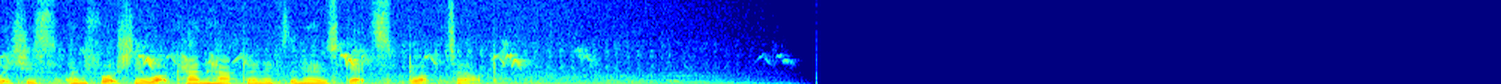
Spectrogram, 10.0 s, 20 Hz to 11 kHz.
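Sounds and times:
low bird coo: 0:01.0 - 0:05.4.

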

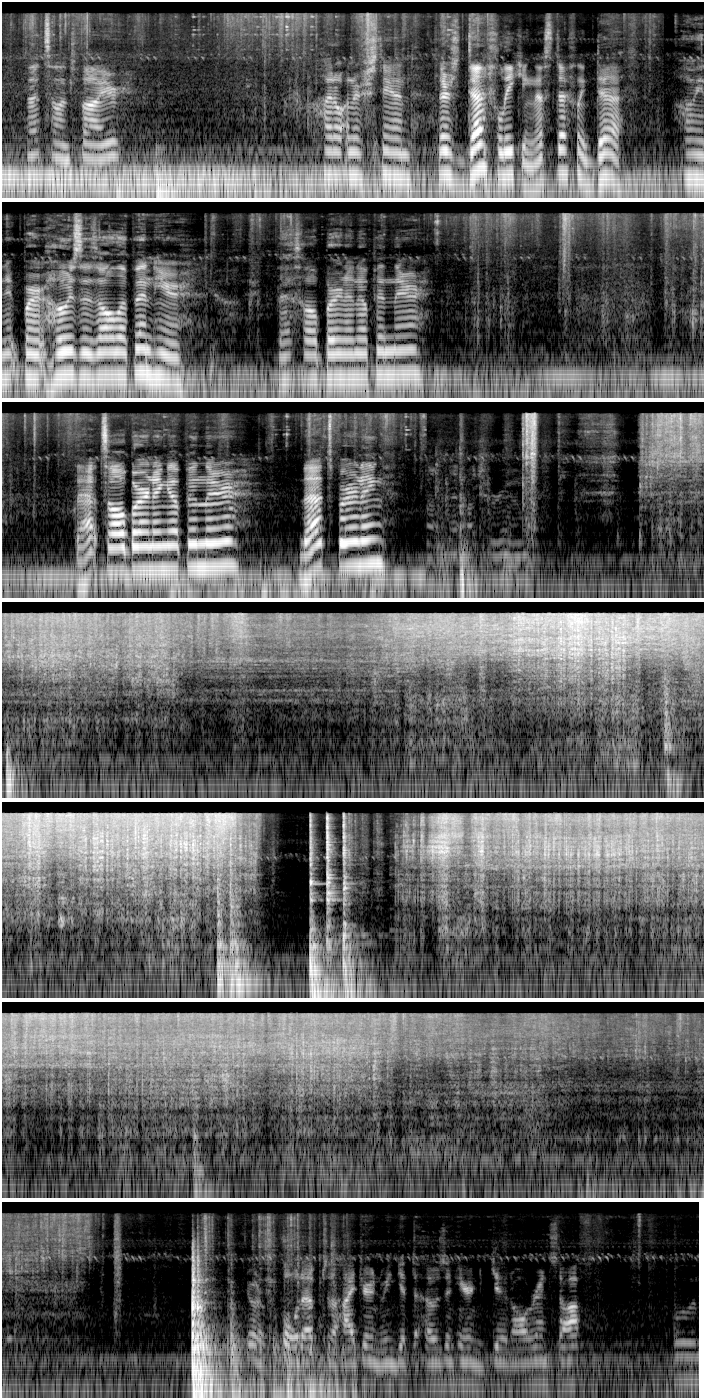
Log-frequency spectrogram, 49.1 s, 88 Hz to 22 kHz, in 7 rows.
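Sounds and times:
hose water spraying hiss: 0:20.4 - 0:30.8, 0:32.0 - 0:43.0.

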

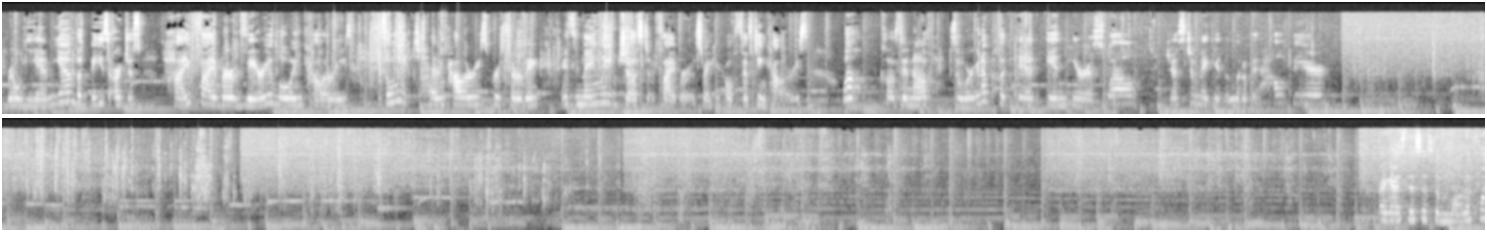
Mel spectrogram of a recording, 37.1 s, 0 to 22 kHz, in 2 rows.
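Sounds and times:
background music: 0:00.0 - 0:37.0
food sizzling in frying pan: 0:02.2 - 0:08.3, 0:16.6 - 0:37.0
spatula scraping pan: 0:21.4 - 0:37.0.

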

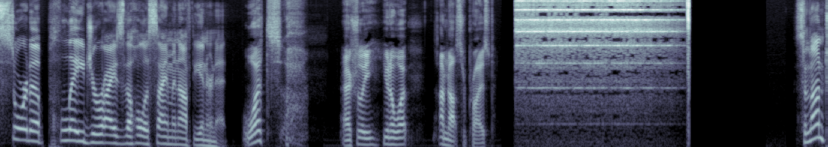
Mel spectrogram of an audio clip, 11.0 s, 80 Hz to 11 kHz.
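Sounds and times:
electric school bell ringing: 0:06.9 - 0:09.2.

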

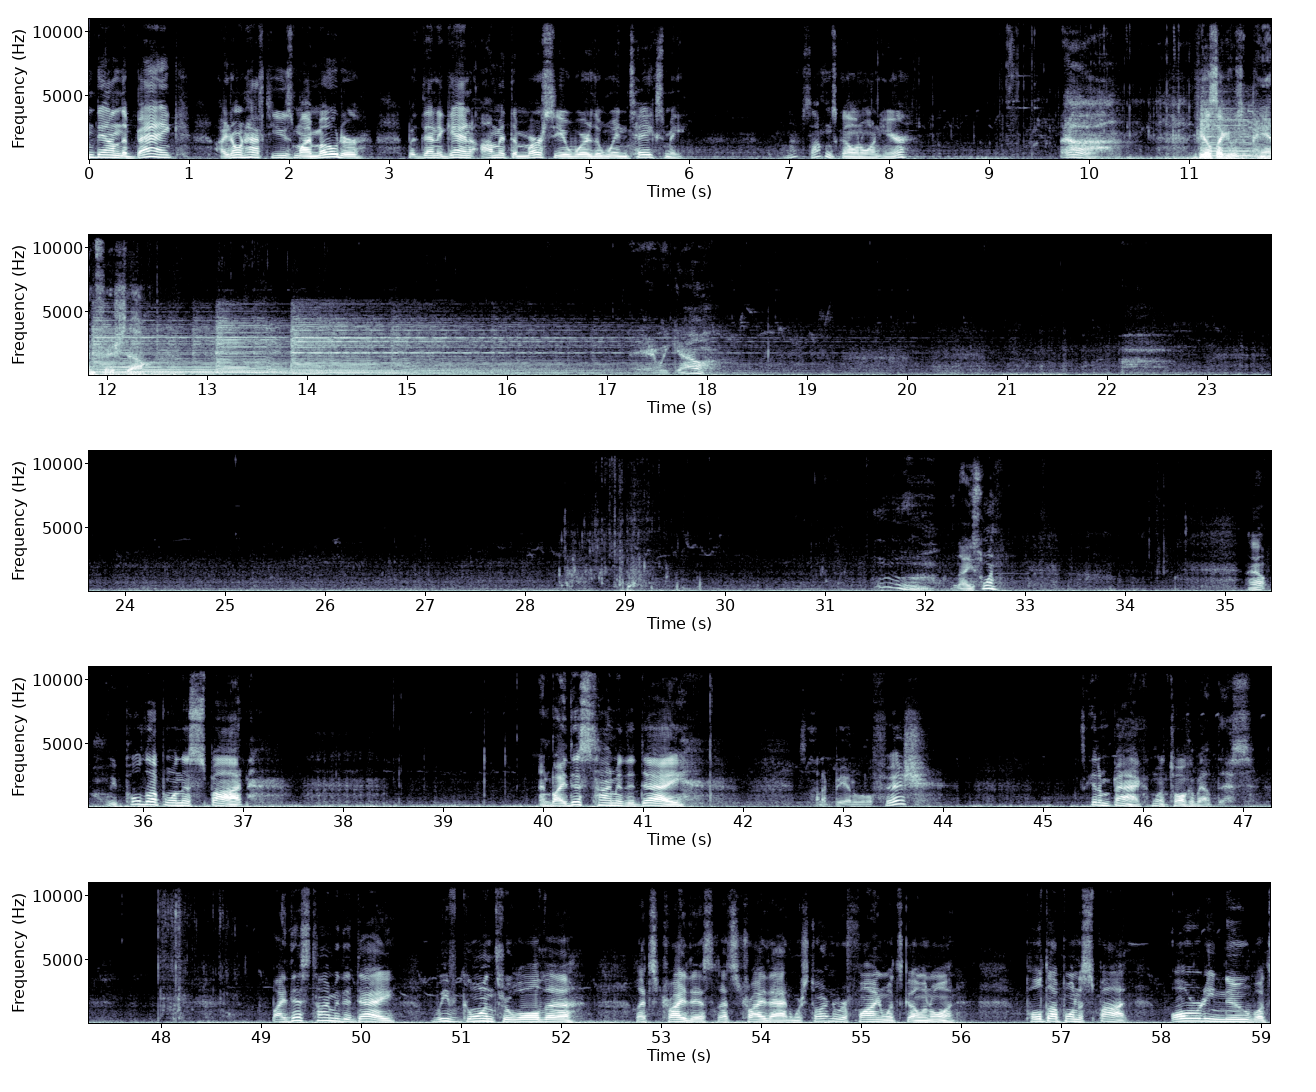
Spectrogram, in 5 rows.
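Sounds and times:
faint water sounds: 0:00.0 - 0:38.6, 0:39.3 - 0:59.0
low outdoor rumble: 0:03.6 - 0:59.0
water sloshing: 0:07.9 - 0:11.6, 0:27.7 - 0:34.8, 0:48.0 - 0:49.0
fish thrashing splashes: 0:28.3 - 0:29.7, 0:48.0 - 0:48.8.

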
